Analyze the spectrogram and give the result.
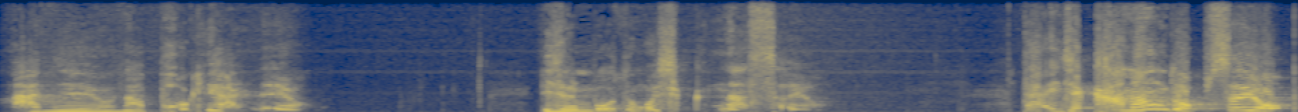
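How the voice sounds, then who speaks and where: A man's voice: extremely high pitch, sing-song, moderate pace, bright, forceful tone, voice pushed up, exaggerated voice. A man playing a despairing person giving up. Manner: weary, defeated complaining. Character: despairing adult who has given up.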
